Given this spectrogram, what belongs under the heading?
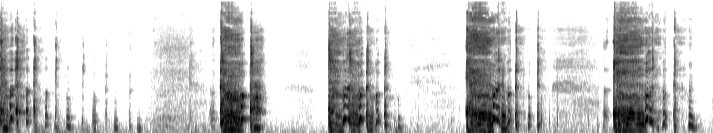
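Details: Repeated harsh, forceful raspy coughs in bursts with throat clearing between; a woman's hard, hacking coughing attack.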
